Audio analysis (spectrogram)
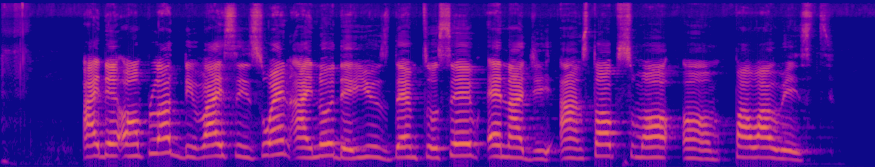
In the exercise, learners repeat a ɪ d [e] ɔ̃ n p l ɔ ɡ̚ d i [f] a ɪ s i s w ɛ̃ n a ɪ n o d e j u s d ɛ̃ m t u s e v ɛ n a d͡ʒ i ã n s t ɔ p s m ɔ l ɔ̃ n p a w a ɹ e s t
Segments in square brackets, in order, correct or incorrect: correct, incorrect

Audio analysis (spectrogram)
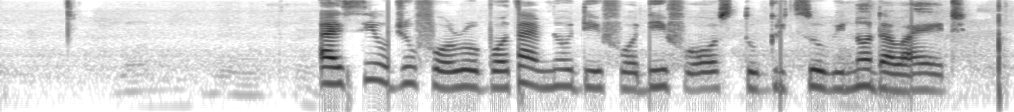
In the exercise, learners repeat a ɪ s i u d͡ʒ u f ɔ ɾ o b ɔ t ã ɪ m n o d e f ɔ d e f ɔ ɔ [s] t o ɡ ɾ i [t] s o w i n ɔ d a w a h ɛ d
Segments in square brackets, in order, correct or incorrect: correct, correct

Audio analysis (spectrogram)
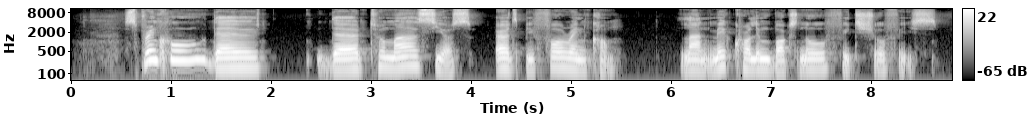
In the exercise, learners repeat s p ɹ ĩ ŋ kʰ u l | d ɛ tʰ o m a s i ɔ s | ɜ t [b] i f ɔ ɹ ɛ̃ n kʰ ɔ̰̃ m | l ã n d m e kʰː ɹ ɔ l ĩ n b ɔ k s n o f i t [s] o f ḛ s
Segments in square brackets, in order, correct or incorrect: correct, incorrect

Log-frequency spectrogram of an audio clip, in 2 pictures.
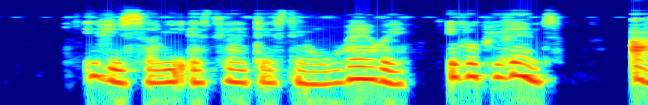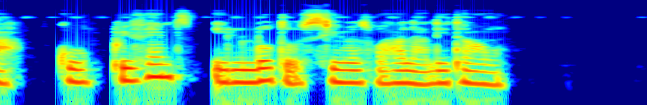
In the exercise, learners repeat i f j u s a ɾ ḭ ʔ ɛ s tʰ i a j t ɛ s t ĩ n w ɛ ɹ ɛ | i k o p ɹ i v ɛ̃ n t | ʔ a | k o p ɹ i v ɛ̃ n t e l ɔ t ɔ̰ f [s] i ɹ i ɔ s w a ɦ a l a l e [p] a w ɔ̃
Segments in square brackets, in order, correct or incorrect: correct, incorrect

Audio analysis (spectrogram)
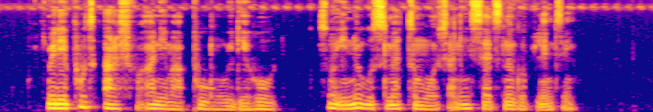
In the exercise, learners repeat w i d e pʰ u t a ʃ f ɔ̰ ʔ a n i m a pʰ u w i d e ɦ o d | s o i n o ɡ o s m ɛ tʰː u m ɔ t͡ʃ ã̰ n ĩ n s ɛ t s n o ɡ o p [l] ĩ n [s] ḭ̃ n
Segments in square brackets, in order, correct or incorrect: correct, incorrect

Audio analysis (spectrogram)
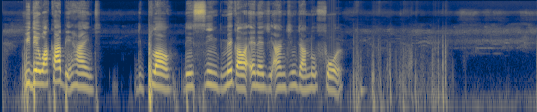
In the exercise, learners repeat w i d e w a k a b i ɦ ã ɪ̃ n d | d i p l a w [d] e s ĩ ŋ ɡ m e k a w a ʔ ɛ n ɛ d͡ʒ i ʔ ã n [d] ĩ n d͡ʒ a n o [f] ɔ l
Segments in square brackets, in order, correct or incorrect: correct, incorrect, correct

